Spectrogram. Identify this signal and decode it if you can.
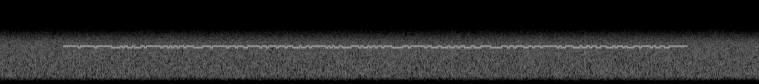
RTTY (45.45 baud, 170 Hz shift), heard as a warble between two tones, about 2200 Hz centre, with radio static. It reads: J9QV1 SOD5A AMT0B WHZKI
